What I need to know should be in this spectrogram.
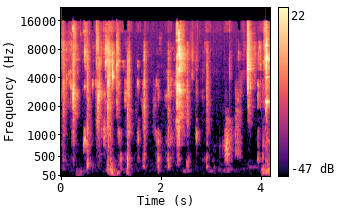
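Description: A spoon clinks against a glass bowl.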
